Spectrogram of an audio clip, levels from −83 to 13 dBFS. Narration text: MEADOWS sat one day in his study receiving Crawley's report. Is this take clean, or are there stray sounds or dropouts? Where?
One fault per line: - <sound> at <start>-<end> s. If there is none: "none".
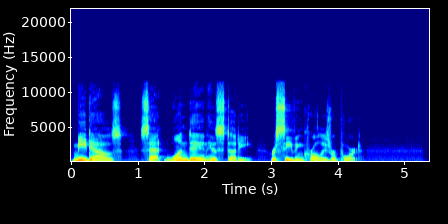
none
